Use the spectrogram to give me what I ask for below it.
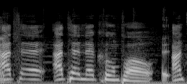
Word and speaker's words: Antetokounmpo: Antetokounmpo. So, yes, swiping right. – Antetokounmpo.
